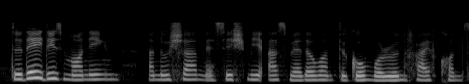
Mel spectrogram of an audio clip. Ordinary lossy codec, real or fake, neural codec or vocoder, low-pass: none; fake; codec, 16 kHz, 2 kbps, FunCodec, trained on Chinese and English, 25 frames a second; 7.2 kHz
